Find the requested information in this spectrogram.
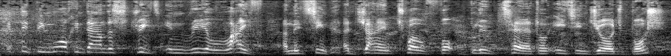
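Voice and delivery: ordinary delivery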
